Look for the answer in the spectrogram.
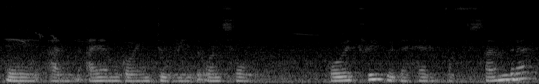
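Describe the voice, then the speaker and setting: Mexican accented woman, lowish voice, real slow and halting, lots of uh, echoey noisy hall. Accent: Mexican Spanish. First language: Spanish. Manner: halting, many fillers and restarts. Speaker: invited poet. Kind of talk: speaking to a live gathering. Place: community hall.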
